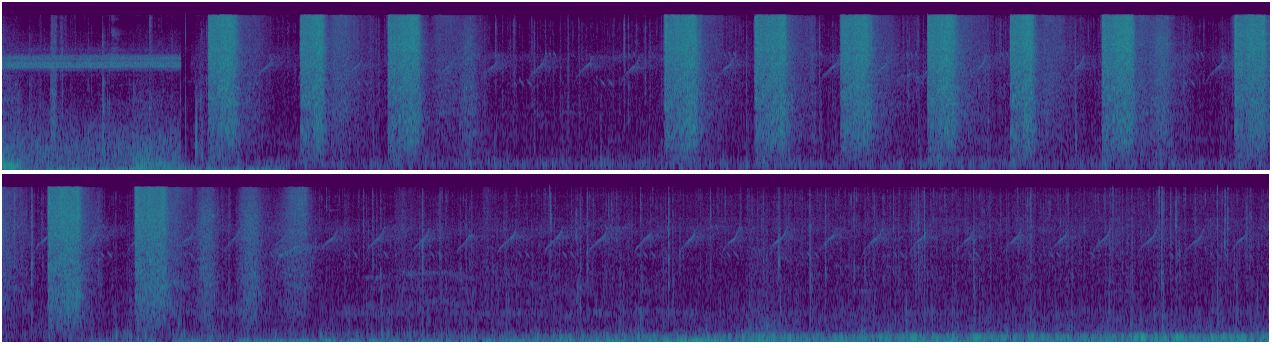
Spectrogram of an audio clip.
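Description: About a dozen brisk scraping strokes in a steady rhythm, roughly two a second, like a stiff brush or broom dragged over a rough surface, with a short pause after the first few. A steady high whine stops just before the strokes begin, and a low steady hum comes in near the end.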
